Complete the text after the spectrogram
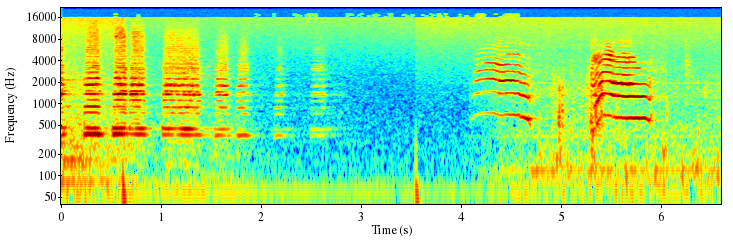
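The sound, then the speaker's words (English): A cat meows twice, fairly loud, the second call longer and stronger, following several seconds of steady, horn-like honking tones at the start. “A cat meowing?”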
